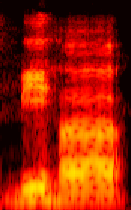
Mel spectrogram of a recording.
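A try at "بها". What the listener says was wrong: না, হাতে আরো টানেন।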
